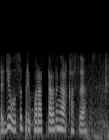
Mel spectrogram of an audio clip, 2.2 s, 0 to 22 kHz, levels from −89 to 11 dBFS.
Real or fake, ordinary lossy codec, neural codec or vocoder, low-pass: fake; none; codec, 16 kHz in and 24 kHz out, 1 kbps, XY-Tokenizer; 5.4 kHz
